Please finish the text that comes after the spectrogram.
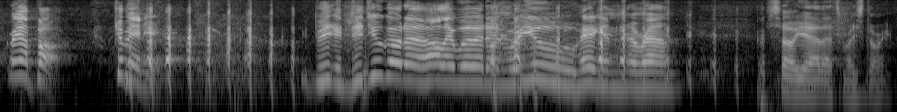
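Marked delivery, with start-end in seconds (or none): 0.1-6.9 put-on much higher, louder child's voice; grandkid. Grandkid calling grandpa in from the TV, in a high child's voice. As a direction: call out like an excited little grandkid.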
